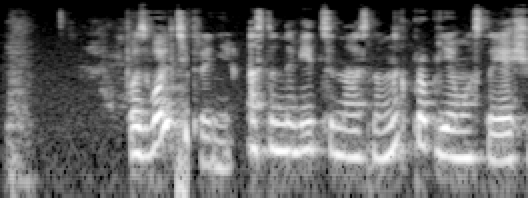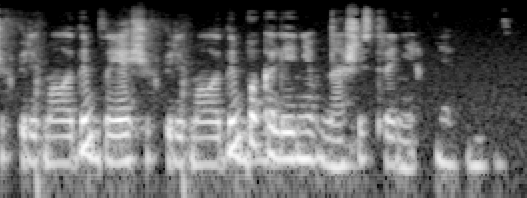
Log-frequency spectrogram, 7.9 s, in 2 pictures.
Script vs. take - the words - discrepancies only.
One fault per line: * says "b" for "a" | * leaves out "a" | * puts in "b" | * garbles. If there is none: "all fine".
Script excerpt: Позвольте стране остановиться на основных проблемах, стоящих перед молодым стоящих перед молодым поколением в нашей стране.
all fine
